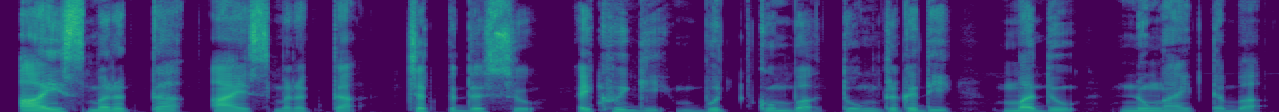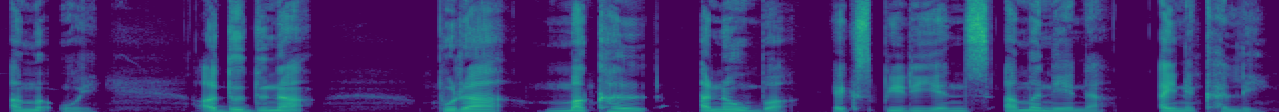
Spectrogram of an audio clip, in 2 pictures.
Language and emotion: Manipuri, neutral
